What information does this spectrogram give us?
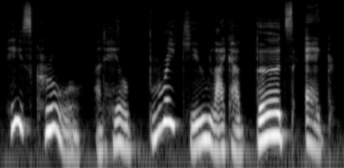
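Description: Woman doing wilful young lady for an audiobook, excitable, swoopy pitch, close dry sound. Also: very slow, husky, dry recording, heavily acted. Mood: scornful warning. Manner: excitable, emphatic. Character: headstrong, passionate young married gentlewoman, mocking and wilful. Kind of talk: audiobook character voice.

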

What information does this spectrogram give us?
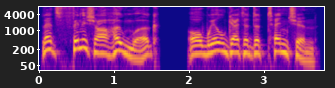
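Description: Storybook schoolboy, cautious and anxious, pitched high, urgent protests; played by an adult man. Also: big pitch swings, unhurried, no room sound, studio quality. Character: James, anxious cautious schoolboy, sensible and reluctant.

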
